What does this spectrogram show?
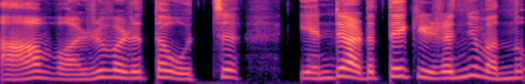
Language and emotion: Malayalam, disgusted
